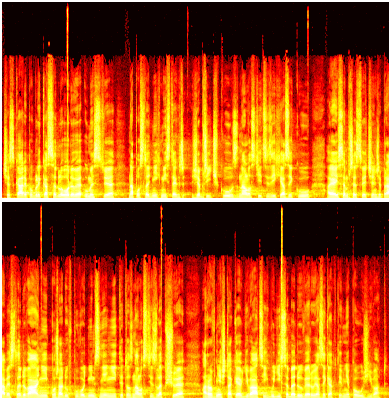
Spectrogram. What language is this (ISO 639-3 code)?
ces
